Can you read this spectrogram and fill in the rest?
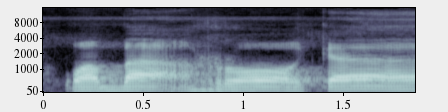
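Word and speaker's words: وَبَرَكَاتُهُ: এখানে রা বলে থাকি, কিন্তু রা কিন্তু সঠিক উচ্চারণ না, বলতে হবে ওয়া বারাকাতুহু। এখানে রর উচ্চারণটা আনতে হবে ওয়া বারাকাতুহু।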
